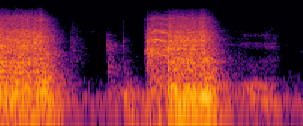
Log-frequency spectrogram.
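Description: A power drill whirs in short bursts, driving screws into a treated wood floor indoors, loud and close with a couple of quick trigger pulls between longer runs.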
